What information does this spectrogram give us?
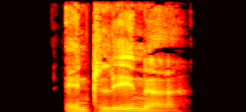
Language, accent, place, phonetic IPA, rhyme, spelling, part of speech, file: German, Germany, Berlin, [ɛntˈleːnə], -eːnə, entlehne, verb, De-entlehne.ogg
- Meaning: inflection of entlehnen: 1. first-person singular present 2. first/third-person singular subjunctive I 3. singular imperative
